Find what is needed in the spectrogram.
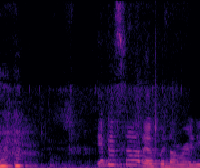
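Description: A person's voice talking in the second half, after a short pause.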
